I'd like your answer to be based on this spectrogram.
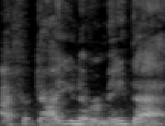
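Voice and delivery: hushed, soft, secretive half-whisper with no voice. Chatting with friends about a forgotten video, speaking in a half-whisper. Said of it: "Why are you whispering".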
